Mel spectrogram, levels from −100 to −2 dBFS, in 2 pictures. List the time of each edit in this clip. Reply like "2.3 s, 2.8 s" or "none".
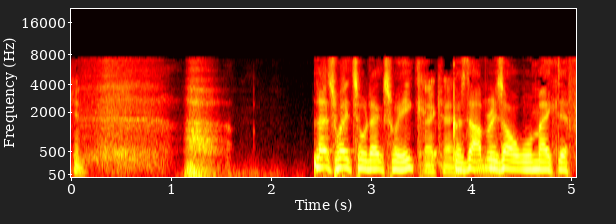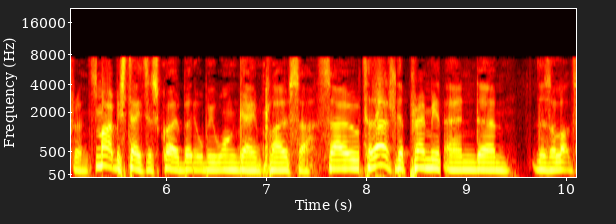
4.9 s, 5.3 s, 6.3 s, 7.9 s, 8.3 s, 8.7 s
